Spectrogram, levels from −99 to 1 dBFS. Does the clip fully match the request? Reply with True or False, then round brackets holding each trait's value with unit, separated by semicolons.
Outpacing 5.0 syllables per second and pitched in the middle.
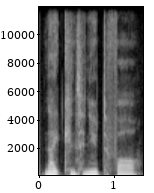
False (4.9 syllables/s; 180 Hz)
